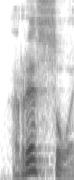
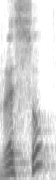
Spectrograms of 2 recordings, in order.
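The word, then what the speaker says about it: Rzeszów: nearby town town of resso i think it's pronounced reso and a number of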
